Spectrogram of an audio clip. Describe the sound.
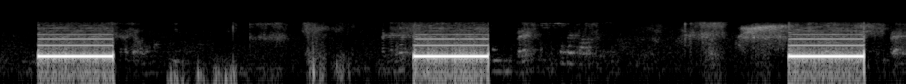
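Ringback tone on an outgoing telephone call: three steady, mid-pitched beeps of about a second each at even intervals of roughly five seconds, with faint soft noises in the gaps.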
